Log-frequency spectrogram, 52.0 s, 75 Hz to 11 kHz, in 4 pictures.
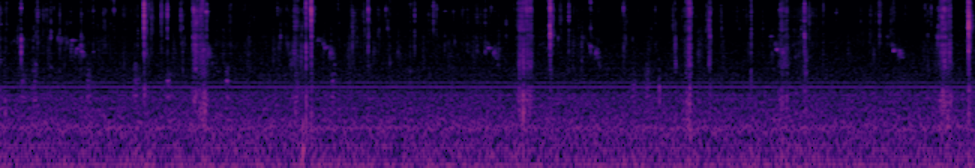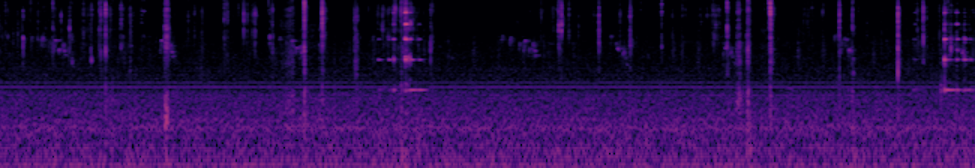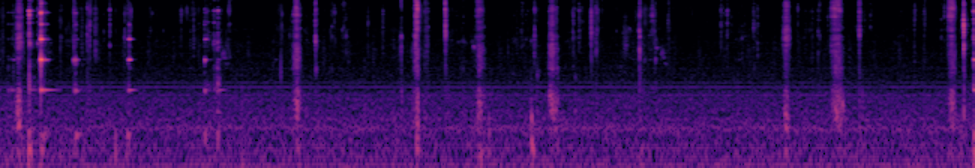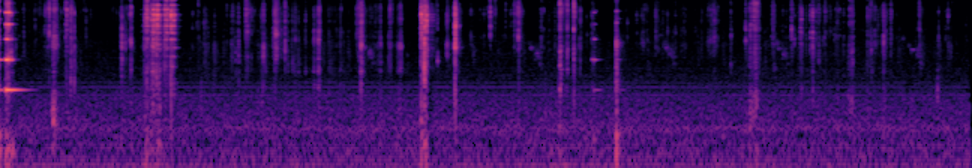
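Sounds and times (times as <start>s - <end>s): chewing: 0.0s - 18.9s, 19.9s - 40.9s, 41.6s - 51.9s
crab shells cracking: 35.6s - 51.9s.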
